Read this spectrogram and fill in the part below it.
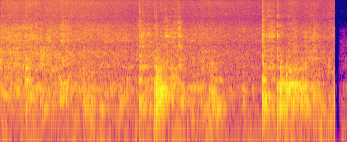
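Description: Carrot slices and fresh pigeon peas stir-fried in a pan for spiced rice, with a spoon scraping and stirring in bursts over a steady close sizzle, then a sudden stop at the end.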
